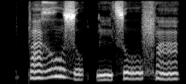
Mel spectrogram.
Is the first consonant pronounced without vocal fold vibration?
yes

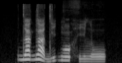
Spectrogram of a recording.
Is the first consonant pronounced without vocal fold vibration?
no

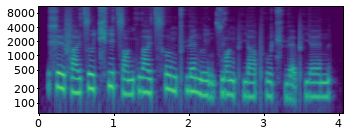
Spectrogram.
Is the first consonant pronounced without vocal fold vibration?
yes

